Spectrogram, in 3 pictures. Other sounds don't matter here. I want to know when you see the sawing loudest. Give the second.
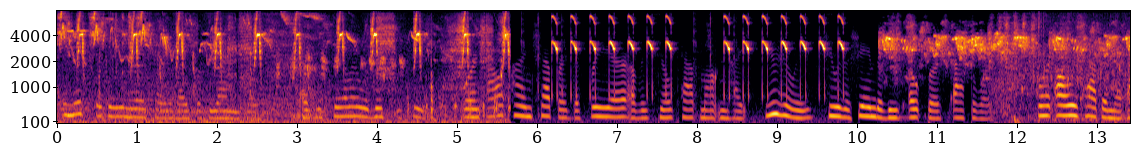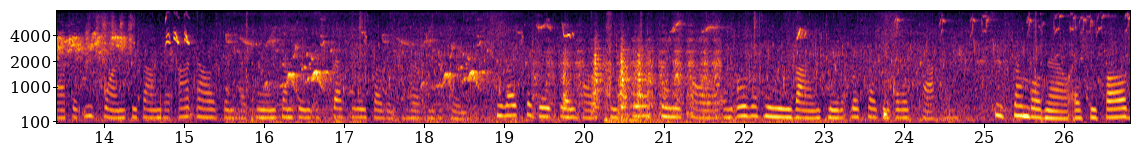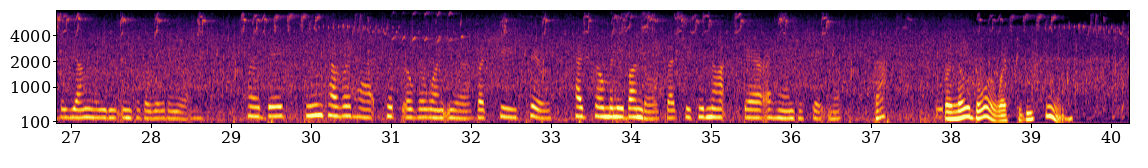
21 s.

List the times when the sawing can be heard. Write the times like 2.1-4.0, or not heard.
19.4-21.8.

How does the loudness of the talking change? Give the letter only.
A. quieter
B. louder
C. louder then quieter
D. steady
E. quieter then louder
B.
